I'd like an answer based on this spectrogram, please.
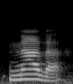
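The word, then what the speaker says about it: nada: probably already familiar with this word in Spanish is pronounced naada the d in Spanish is most similar to the T th sound in brother and this so in my pronunciation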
